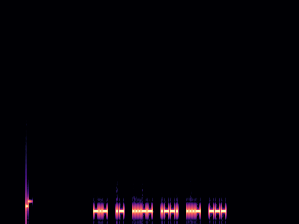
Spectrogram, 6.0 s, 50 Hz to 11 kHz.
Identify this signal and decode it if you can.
Morse code, heard as a keyed tone, about 38 wpm, spaced as for 28 wpm, 700 Hz. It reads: KA3PVO
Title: USA Call Signs - 6 Characters - 2x Character Spacing - 40wpm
